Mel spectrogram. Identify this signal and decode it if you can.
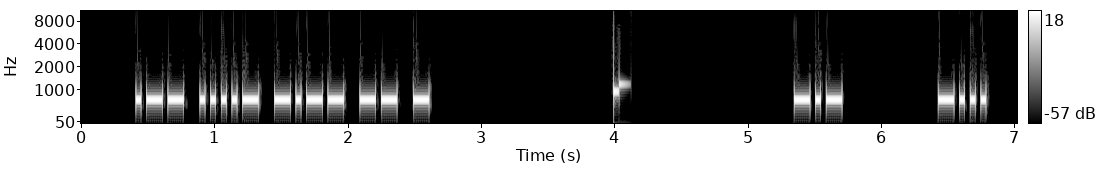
Morse code, heard as a keyed tone, about 31 wpm, spaced as for 22 wpm, 700 Hz. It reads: W4YMT KB
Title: USA Call Signs - 5 Characters - 6x Character Spacing - 30wpm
